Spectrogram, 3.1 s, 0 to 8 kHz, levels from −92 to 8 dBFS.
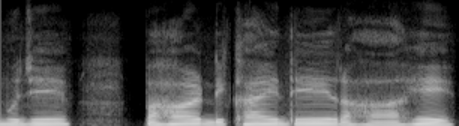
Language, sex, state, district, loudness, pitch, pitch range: Hindi, male, Arunachal Pradesh, Lower Dibang Valley, -15 LUFS, 150 Hz, 140-155 Hz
